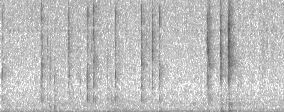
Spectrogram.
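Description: Faint, irregular clicking and tapping of a computer keyboard and mouse.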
